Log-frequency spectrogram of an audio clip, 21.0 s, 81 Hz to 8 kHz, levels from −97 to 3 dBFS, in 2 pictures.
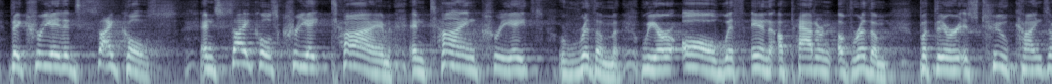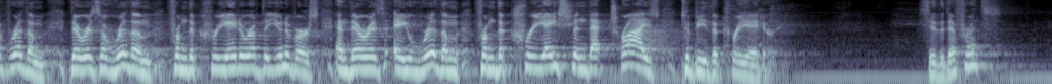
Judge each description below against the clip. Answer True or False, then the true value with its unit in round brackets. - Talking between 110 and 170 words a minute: True (150 wpm)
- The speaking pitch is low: False (180 Hz)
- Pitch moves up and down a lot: False (4.3 semitones)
